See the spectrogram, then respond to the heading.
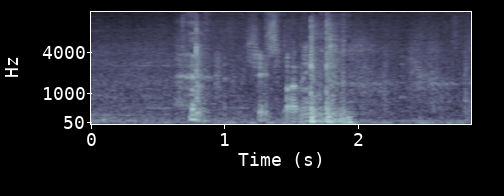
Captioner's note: chuckles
